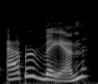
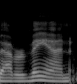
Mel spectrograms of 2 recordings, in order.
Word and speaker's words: Aberfan: So Aberfan, Wales, which is spelled A-B-E-R-F-A-N, but pronounced as if that F is a V, is a Welsh coal town in the Taff Valley, and it basically only existed because of coal mining.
